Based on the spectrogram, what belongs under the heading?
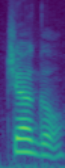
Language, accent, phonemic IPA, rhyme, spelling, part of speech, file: English, US, /ˈd͡ʒʌɡəl/, -ʌɡəl, juggle, verb / noun, En-us-juggle.ogg
- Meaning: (verb) To manipulate objects, such as balls, clubs, beanbags, rings, etc. in an artful or artistic manner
